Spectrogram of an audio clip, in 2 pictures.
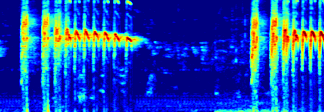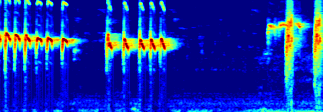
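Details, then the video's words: Vigorous sibuntung bird song in three bursts: each a quick run of bright, clipped repeated notes that fades out, with short pauses and faint low rumbling between. "BURUNG SIBUNTUNG GACOR"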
